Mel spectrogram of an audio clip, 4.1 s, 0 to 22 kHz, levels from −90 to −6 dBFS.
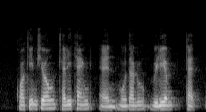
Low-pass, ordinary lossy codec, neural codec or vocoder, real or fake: none; none; codec, 16 kHz, 2 kbps, FunCodec, trained on LibriTTS, 25 frames a second; fake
